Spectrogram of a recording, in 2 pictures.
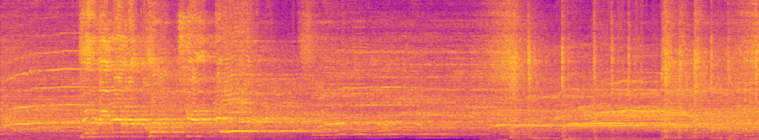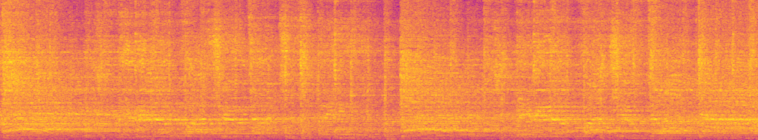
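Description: Live pop band performance in a large arena, recorded from the audience: male lead vocals singing long held notes over a full band. The bass and drums drop out briefly near the middle and then come back in.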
